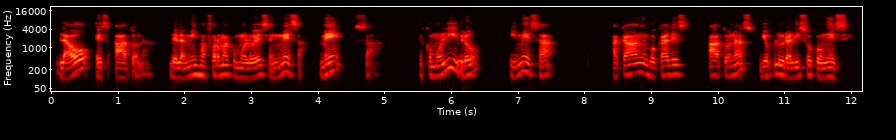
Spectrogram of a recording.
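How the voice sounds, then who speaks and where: A male teacher walks through a grammar lesson at an unhurried, careful pace. His voice sits at an ordinary middle pitch. He keeps pausing to check that his listeners are following. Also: fairly bright tone. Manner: slow, deliberate explaining with frequent checks "¿no?". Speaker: language teacher.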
